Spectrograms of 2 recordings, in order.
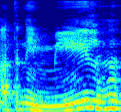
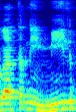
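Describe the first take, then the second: First: The last word ends with a light h sound. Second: The last word ends without an h sound. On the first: "हल्का से आखिरी में हे लगाते हैं" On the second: "बहुत से लोग अतनी मील बोलते हैं"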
